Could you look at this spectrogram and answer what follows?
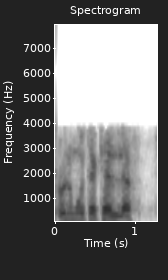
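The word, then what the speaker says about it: المتكلَّف: الذي كنت أريد ذكره وإن جاء متأخرا هو أنني في الدرس السابق ذكرت لفظة أخطأت في النطق فيها وكررتها مرارا، وهي متكلف، فذكرت السجع المتكلف، وإنما هو السجع المتكلف. فنقول معنى متكلف وسجع المتكلف بفتح اللام على أنها من على أنها اسم مفعول، مفهوم؟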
